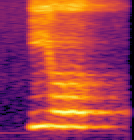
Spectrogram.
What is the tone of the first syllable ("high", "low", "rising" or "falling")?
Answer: low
